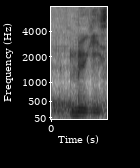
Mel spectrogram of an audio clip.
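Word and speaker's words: Mooji: So I've been pronouncing his name wrong. It's M-O-O-J-I, but pronounced Moogie.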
